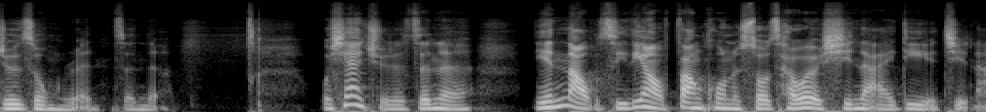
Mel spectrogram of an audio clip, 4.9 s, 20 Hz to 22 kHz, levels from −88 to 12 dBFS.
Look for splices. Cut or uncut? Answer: cut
